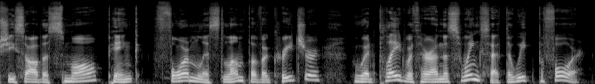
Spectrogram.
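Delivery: ordinary delivery, nothing marked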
